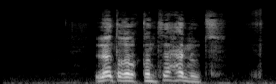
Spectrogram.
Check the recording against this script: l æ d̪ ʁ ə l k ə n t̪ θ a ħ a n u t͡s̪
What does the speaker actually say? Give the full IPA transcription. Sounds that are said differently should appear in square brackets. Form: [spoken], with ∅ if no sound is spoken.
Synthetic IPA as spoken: l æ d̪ ʁ ə l [q] ə n t̪ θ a ħ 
